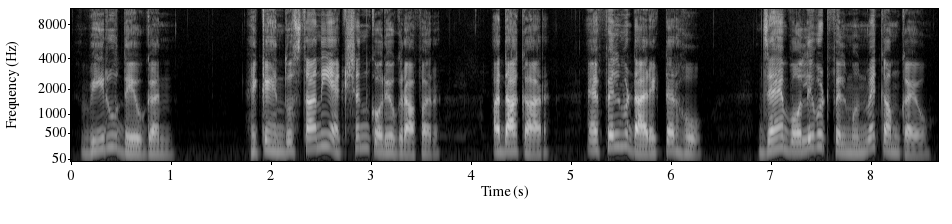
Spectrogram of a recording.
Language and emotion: Sindhi, neutral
